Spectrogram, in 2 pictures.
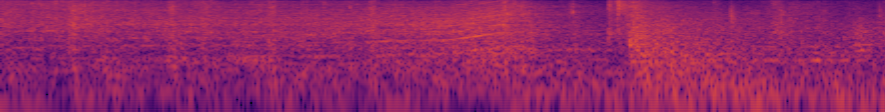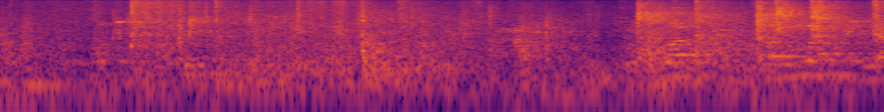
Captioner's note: suspenseful music; door slam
